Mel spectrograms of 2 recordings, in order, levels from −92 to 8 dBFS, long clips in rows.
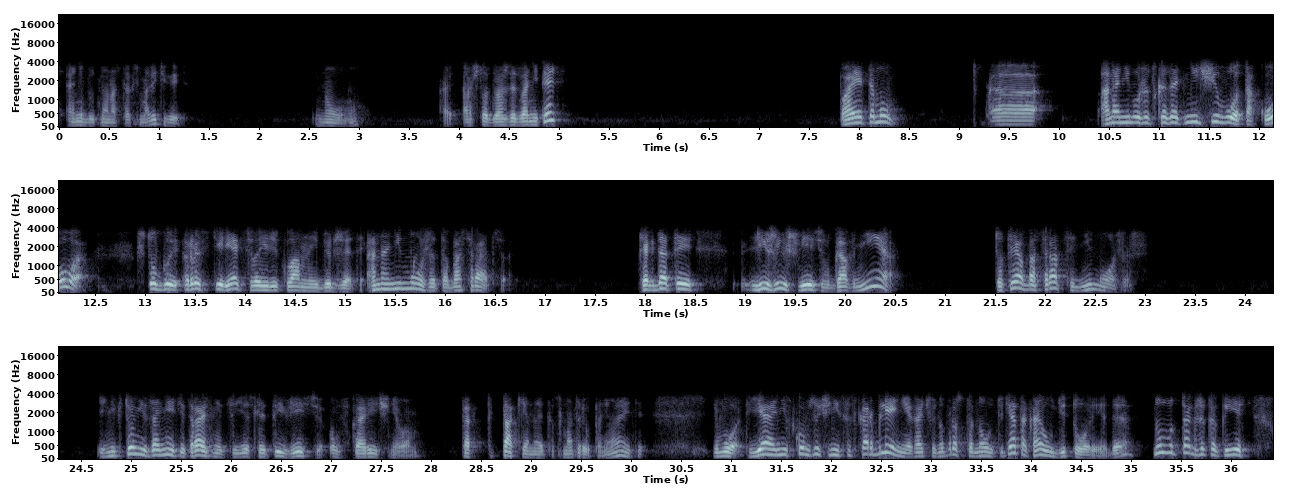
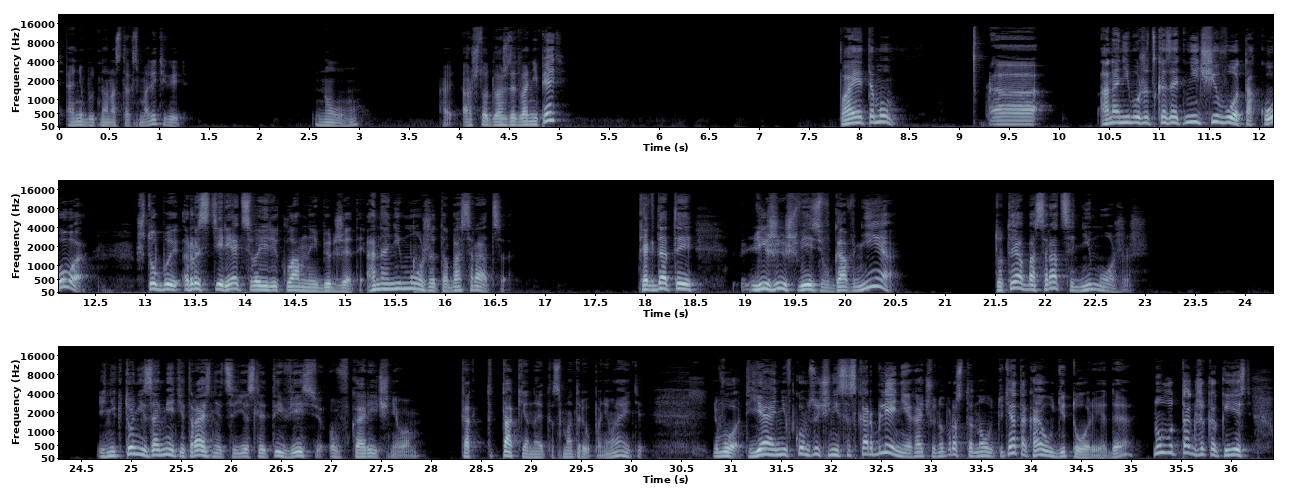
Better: second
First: phone-call audio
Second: none

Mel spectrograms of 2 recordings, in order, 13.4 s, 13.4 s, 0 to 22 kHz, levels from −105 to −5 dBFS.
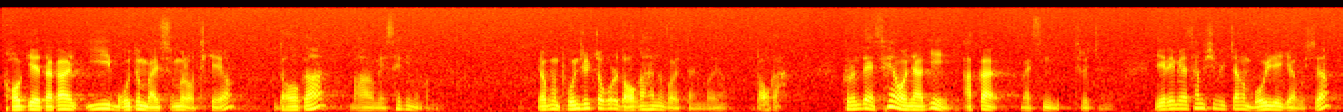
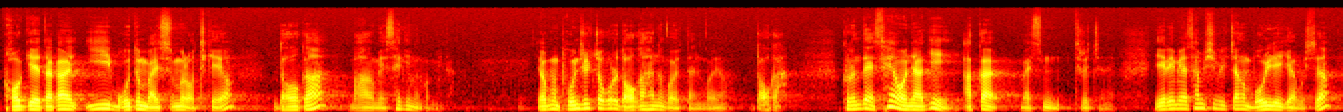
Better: second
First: hiss; loud; throughout; 9 dB below the speech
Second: hiss; faint; throughout; 30 dB below the speech

